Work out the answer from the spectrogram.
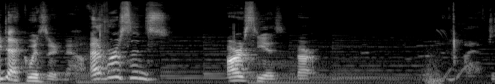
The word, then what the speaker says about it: Arceus: Ever since Arceus, I have to say it properly. Ever since Arceus, I apologize to those that...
